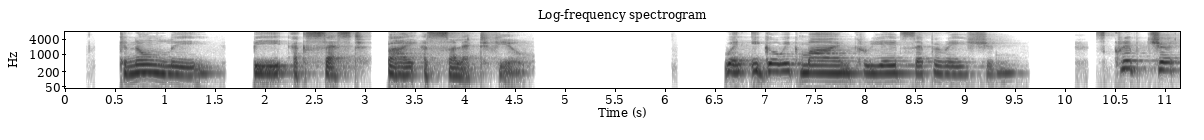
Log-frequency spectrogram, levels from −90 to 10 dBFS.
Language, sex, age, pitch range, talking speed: English, female, 60-79, 165-205 Hz, 75 wpm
